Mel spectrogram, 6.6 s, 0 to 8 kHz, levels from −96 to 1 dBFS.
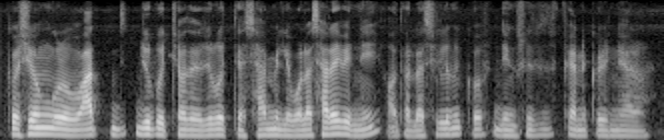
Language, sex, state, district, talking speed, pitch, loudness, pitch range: Chakma, male, Tripura, Unakoti, 205 wpm, 120 Hz, -22 LUFS, 110-130 Hz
